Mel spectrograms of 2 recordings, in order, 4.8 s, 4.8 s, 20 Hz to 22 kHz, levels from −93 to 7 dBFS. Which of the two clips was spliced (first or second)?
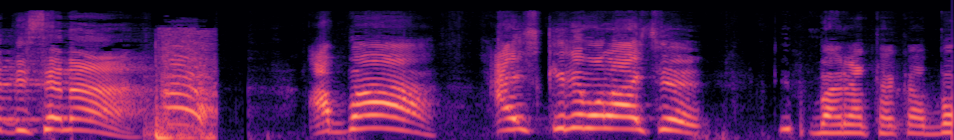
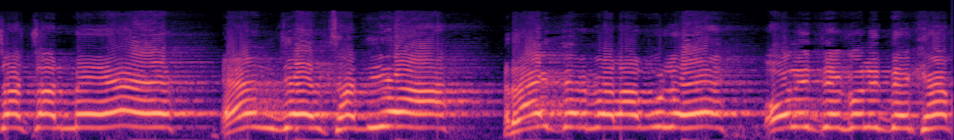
first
